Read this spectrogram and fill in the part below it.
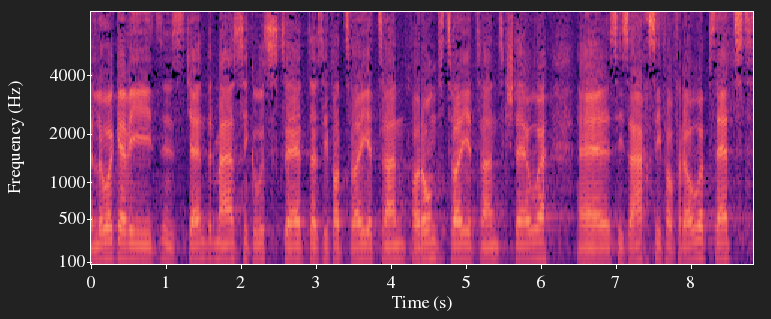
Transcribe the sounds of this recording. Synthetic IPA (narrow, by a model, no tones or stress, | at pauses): ɪɾluəɡəʋist͡ʃɛndəɾmæːsiɡuːskseːtsifɔt͡sʋœʏət͡sænfɔɾʊntt͡sʋœʏət͡sʋænt͡skʃtɛlə | ɛːsisæχsifɔfɾɔʊəpsɛt͡st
